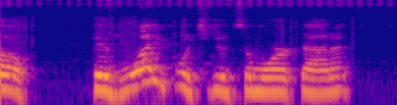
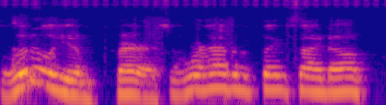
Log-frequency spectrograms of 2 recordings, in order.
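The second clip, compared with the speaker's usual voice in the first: ordinary talk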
